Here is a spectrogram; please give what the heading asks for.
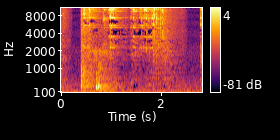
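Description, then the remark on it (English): A bunch of keys jangles for about two seconds as they are handed over, a quick cluster of bright metallic clinks and rattles that then falls quiet, with no voices. “Give me your keys.”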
